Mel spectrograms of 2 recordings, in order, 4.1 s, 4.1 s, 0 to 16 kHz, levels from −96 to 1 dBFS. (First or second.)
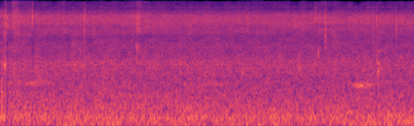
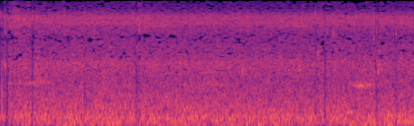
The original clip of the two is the second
